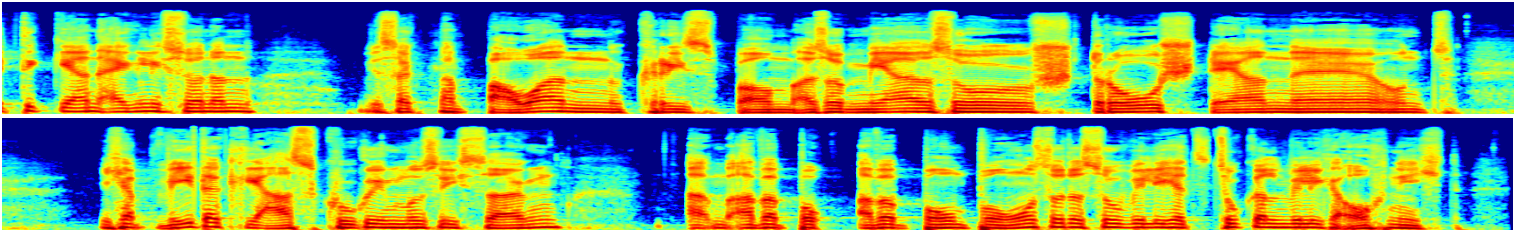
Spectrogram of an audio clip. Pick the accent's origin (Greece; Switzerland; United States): United States; first language English; German is a second language; Ja, er sagt so Muttersprache. Ja, der kommt auch aus Amerika. Also so. Beide Eltern.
